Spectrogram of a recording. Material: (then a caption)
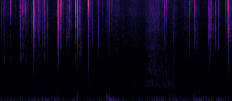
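Glass. Long nails tap and scratch along a tall, narrow, hollow clear glass bud vase with a dark base, which appears empty. Sharp, bright, high-pitched clicks are scattered throughout, with a softer, breathy scraping stretch in the middle.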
